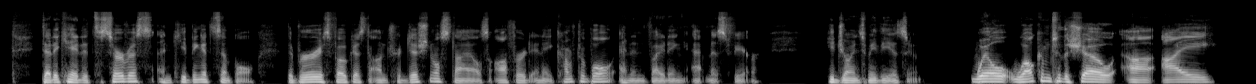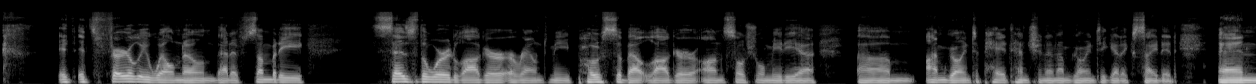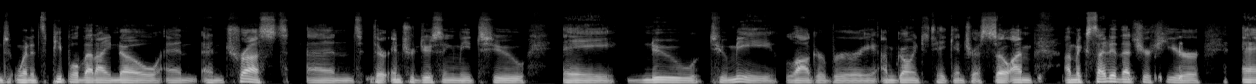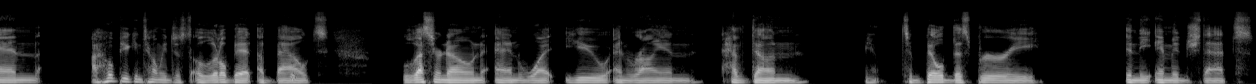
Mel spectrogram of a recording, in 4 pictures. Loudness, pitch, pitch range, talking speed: -22 LUFS, 95 Hz, 90-105 Hz, 155 wpm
